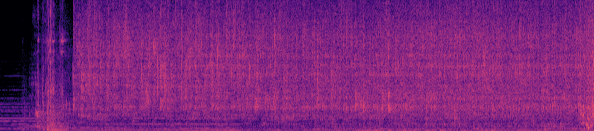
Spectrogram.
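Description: household object, bathtub filling with water

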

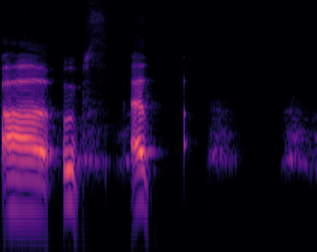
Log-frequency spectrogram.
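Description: animal, dogs barking

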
